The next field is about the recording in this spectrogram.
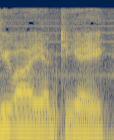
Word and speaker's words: Uinta: U I N T A Unita, you got me.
